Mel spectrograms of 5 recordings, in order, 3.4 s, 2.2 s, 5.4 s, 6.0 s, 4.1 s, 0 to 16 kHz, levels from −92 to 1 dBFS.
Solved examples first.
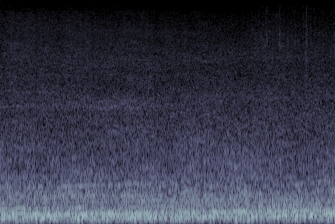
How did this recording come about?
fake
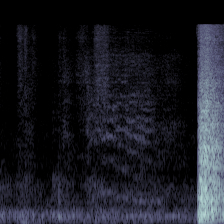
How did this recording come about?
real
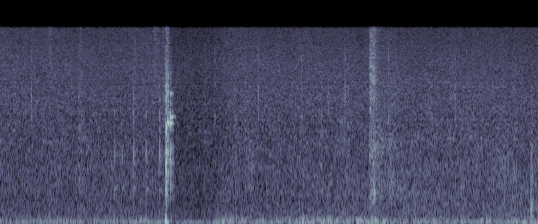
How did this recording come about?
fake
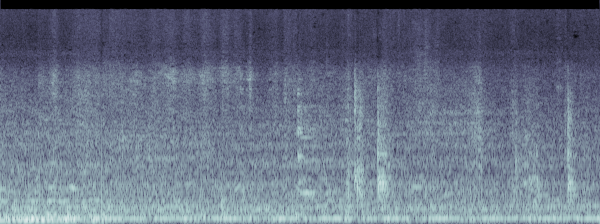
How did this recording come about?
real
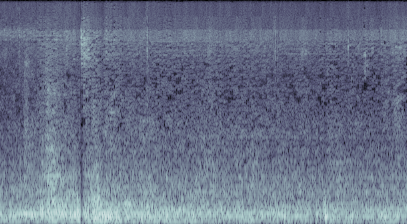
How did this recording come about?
real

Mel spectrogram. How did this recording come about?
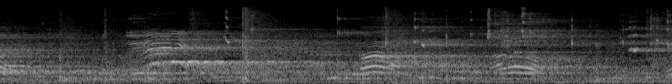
real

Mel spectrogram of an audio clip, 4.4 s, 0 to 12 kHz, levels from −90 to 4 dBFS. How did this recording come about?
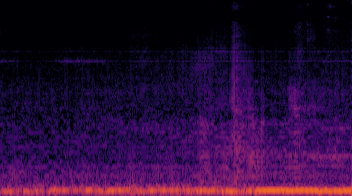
fake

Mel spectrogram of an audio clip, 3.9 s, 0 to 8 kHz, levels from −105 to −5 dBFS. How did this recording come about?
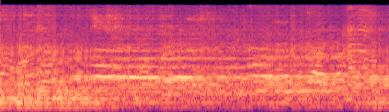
fake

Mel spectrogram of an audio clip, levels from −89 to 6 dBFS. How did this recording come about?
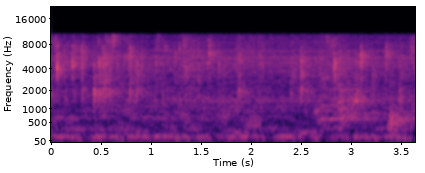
fake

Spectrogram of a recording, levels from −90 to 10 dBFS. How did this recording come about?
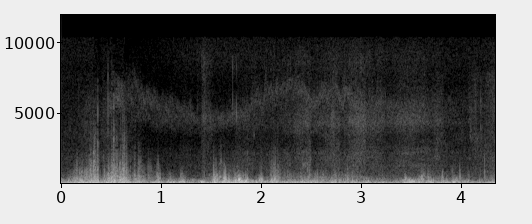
real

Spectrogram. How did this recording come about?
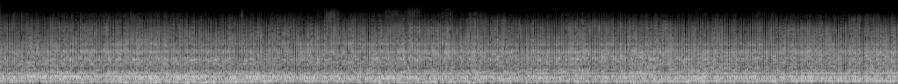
fake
